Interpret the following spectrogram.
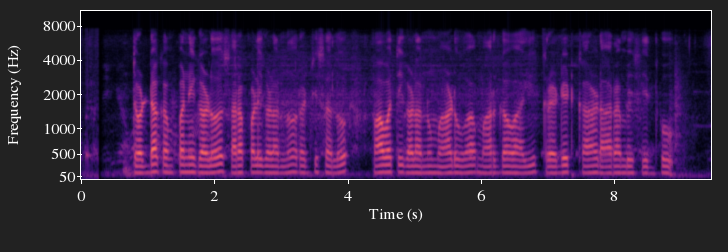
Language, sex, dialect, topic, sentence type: Kannada, male, Central, banking, statement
